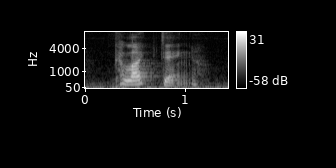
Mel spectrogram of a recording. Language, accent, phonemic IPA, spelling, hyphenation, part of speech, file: English, US, /kəˈlɛktɪŋ/, collecting, col‧lect‧ing, noun / verb, En-us-collecting.ogg
- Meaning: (noun) A hobby including seeking, locating, acquiring, organizing, cataloging, displaying, storing, and maintaining whatever items are of interest to the individual collector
